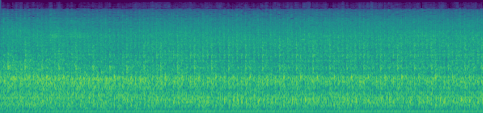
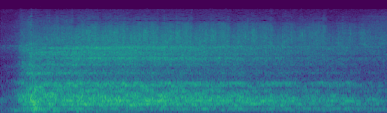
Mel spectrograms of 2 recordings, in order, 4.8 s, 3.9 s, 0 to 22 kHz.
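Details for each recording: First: Land Rover Defender 110 diesel after front crankshaft seal work, temporary power steering pump fitted, ATF slightly short: steady idle with even light clatter and faint whine, no bearing rumble; normal idle, quieter than before. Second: Land Rover Defender 110, alternator removed during front crankshaft oil seal repair, spun by hand: rough, gritty rushing whir fading as it slows; worn alternator bearings, to be reconditioned with new bearings.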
